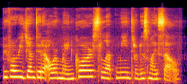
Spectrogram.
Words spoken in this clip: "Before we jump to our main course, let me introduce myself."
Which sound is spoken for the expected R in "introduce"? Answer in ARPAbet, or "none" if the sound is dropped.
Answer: R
